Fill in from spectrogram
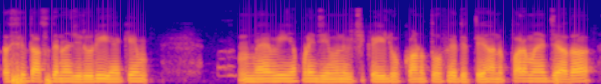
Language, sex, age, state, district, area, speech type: Punjabi, male, 30-45, Punjab, Tarn Taran, urban, spontaneous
